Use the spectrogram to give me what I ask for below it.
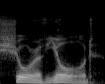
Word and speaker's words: Shore of Jord: So okay, you pronounced it Shore of Jord, and I've been pronouncing it Shore of Jord like a proper commoner.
